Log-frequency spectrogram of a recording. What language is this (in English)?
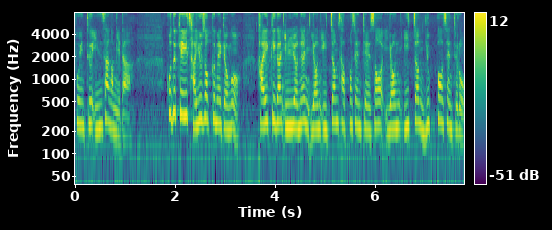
Korean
